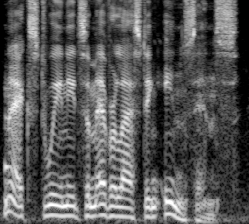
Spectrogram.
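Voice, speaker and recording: A man voicing a composed, courteous, scholarly gentleman in a video game, speaking in measured, formal, old-fashioned phrases. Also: mid-range voice, big pitch swings, music in the background. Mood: courteous, explaining. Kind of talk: scripted video game dialogue.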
